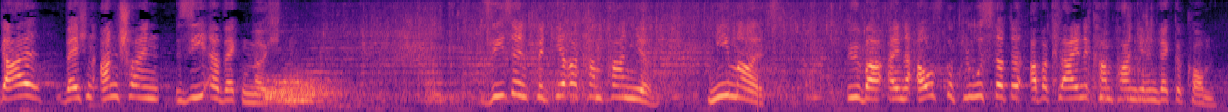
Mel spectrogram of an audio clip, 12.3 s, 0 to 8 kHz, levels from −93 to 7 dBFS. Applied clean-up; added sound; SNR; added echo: none; Toilet flush; 12 dB; none.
